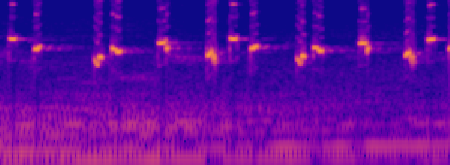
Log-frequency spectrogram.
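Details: Yellow-vented bulbul singing a lively long rolling song for luring other bulbuls to sing: clear whistled notes, some rising and some falling, paired and repeated steadily for three seconds.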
